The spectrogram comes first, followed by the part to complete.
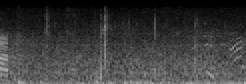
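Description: Football kicked on a grass pitch: about three sharp thuds, roughly half a second, one second and just under two seconds in, with a child's shout cutting off at the very start.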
